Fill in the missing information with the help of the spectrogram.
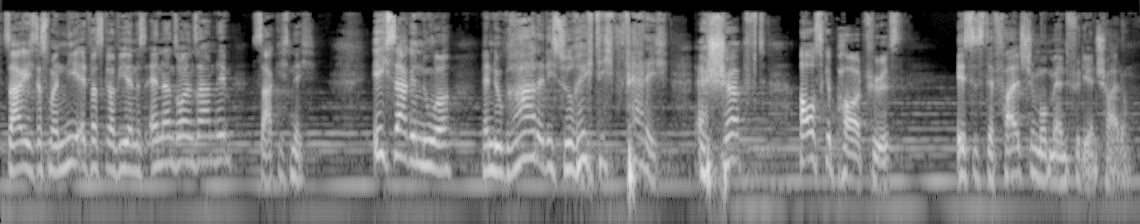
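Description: A man's voice: a little high, animated, moderate pace, faint music behind. A man preaching a sermon, emphatic, repeating key phrases and asking rhetorical questions. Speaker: pastor.

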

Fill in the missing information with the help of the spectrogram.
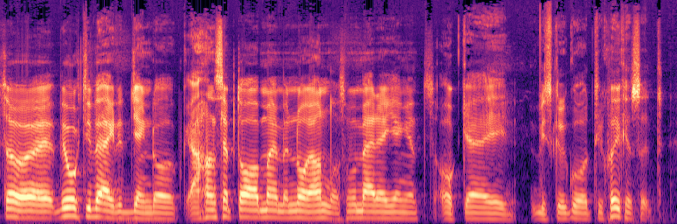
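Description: A young man casually telling a chaotic story to friends, animated, laughing often and swearing freely. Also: on the low side, clean tone.

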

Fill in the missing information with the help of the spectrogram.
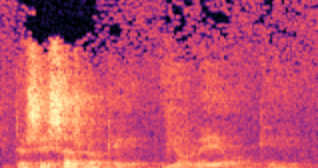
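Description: Heard from far off in an echoey large hall with faint noise, an older woman from Madrid speaks at a public debate session. Her fairly low, mellow voice has lively intonation and a normal speed, and her spontaneous political talk is reflective and hesitant, full of restarts and repeated words.

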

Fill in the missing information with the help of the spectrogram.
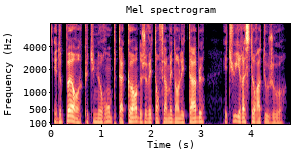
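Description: A man playing a worried old goat farmer who pleads and exclaims, louder and higher than his narrating voice. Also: moderate pace, no room sound, studio quality, natural voice. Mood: alarmed. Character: anxious old male goat farmer, fretful and doting.

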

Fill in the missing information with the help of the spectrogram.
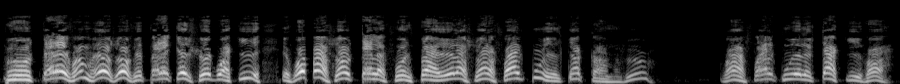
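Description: A man, hosting a prank phone call, insistent and fast-talking. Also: sits high, sing-song, breathy edge, dry recording, studio quality. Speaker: prank-calling radio host.

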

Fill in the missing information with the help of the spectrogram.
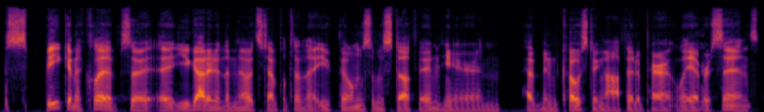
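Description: A man with a low, smooth voice jumps into a podcast chat with eager stories. His tone is resonant and the recording dry and close. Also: normal speed, hardly any pauses, dry recording. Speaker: podcast co-host.

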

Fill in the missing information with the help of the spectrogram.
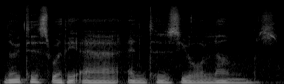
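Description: A man calmly leading a guided breathing meditation, speaking softly and counting out each breath. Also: a bass voice, takes it slowly, a little hiss or hum. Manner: calm, soft, counting out breaths. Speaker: relaxation guide.

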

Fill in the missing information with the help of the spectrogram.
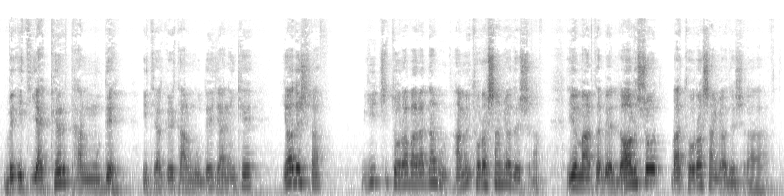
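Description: A man's voice: fairly high pitch, very animated, warm tone. A man teaching a religious text lesson, explaining step by step with frequent hesitations and fillers.

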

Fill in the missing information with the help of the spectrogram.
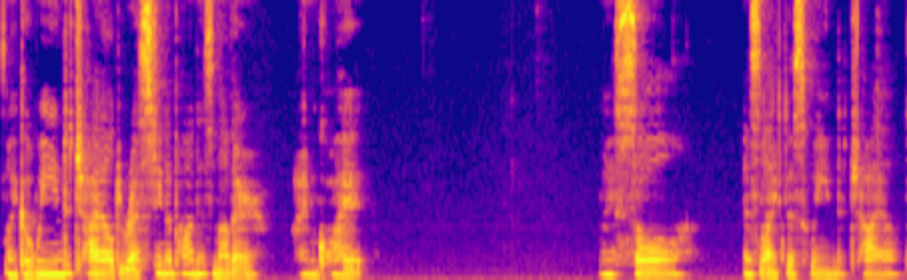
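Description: Soft, slow, breathy woman guiding sleepy meditation. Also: mid-range voice, level tone. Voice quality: soft, breathy, partly whispered. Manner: hushed, gentle, unhurried delivery with long pauses. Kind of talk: soothing guided meditation, like a sleep story narrator.

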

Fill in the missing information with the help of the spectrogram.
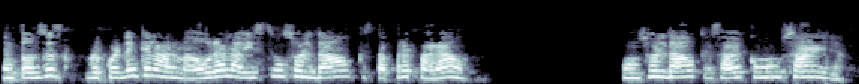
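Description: A woman's voice: fairly high pitch, normal speed, husky, dull audio. A woman preaching an earnest, conversational sermon. She speaks straight to her listeners and often stops to restart a phrase.

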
